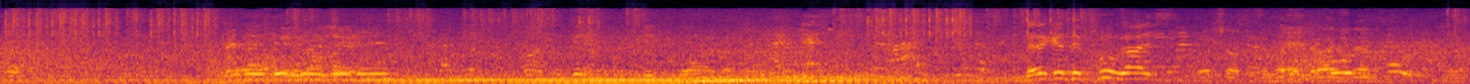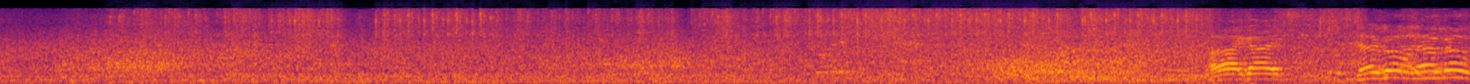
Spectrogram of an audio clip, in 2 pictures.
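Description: A crowd of men shout and call out close by.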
